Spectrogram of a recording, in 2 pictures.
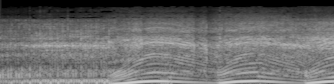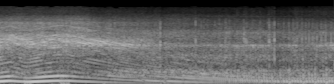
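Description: A chainsaw engine revs up and down sharply several times.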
